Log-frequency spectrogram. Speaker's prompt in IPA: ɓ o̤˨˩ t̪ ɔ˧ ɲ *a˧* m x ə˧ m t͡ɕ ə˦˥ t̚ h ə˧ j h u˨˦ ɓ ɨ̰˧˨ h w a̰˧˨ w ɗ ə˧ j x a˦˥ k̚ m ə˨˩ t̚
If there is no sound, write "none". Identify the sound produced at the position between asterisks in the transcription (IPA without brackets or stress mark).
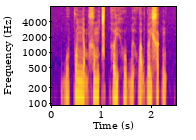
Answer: a̰˧˨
